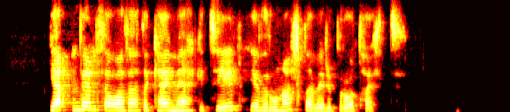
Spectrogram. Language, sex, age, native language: Icelandic, female, 20-29, Icelandic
